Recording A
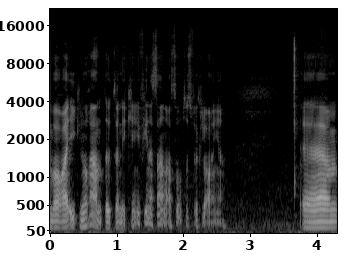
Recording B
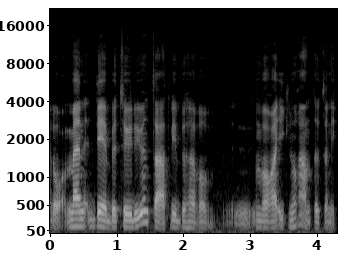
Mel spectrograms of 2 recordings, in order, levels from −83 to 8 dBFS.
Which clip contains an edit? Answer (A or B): B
